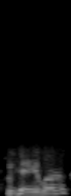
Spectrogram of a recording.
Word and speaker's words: Zuhiela: I'm just Zuhiela.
